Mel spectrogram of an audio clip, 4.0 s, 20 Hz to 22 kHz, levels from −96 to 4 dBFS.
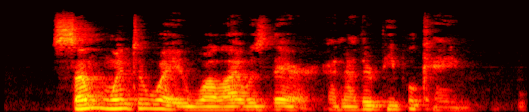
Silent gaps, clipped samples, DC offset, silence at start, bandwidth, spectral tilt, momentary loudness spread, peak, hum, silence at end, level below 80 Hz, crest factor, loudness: none; under 0.1%; under 0.1%; 0.4 s; 13.5 kHz; -5 dB/octave; 15 LU; -10 dBFS; none; 0.45 s; -68 dBFS; 20 dB; -29 LUFS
